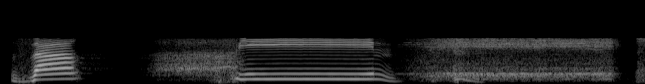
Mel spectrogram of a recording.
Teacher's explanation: یہ زا سین اور صاد یہ ایک ہی مخرج سے ادا ہوتے ہیں اور ان کے اندر سیٹی پائی جاتی ہے، سختی پائی جاتی ہے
